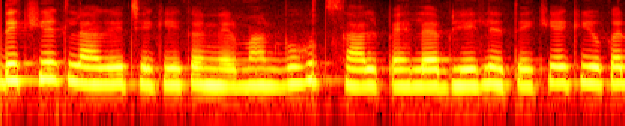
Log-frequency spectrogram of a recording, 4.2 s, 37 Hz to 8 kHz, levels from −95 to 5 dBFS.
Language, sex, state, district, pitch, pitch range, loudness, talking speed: Maithili, female, Bihar, Purnia, 225 Hz, 210-235 Hz, -16 LUFS, 215 wpm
